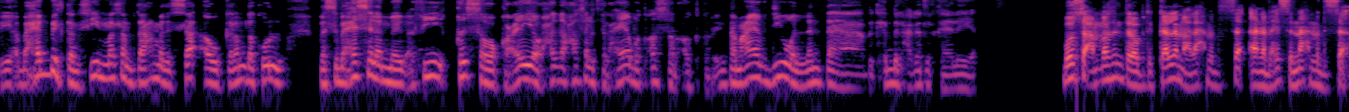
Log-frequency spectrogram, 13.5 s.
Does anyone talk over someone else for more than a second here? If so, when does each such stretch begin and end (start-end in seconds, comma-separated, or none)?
none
